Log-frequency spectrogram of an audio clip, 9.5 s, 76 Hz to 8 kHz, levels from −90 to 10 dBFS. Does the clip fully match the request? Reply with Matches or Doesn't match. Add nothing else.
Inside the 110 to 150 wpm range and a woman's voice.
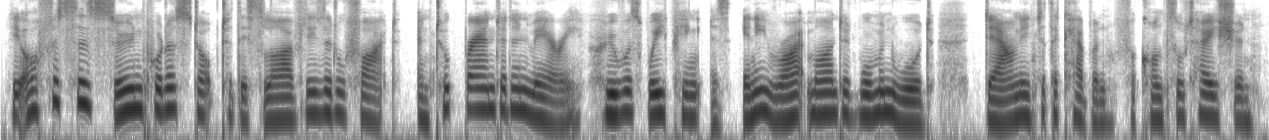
Doesn't match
